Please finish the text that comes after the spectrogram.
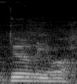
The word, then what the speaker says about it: Eilean: How do you pronounce the restaurant's name? Eilean.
